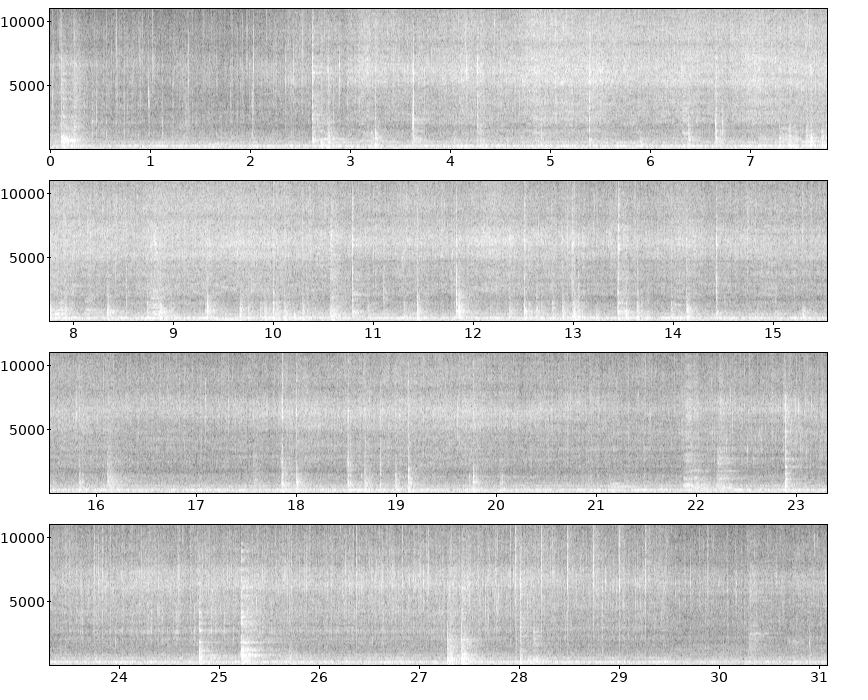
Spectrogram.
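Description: Chopped tomatoes and onions sizzling in oil in a nonstick frying pan while a wooden spoon stirs them. Frequent light scrapes and taps of the spoon against the pan sound over the steady sizzle.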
